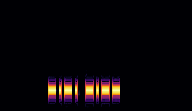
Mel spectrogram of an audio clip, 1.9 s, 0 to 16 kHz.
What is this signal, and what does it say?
Morse code, heard as a keyed tone, about 63 wpm, spaced as for 54 wpm, 690 Hz. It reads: CY
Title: Speed-Racing Multi-letter Phonemes - 45wpm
